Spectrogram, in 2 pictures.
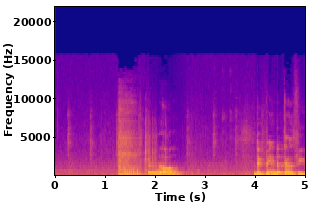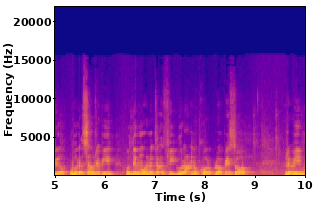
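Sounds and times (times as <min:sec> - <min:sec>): faint steady hum: 0:00.0 - 0:10.0
person's voice: 0:01.8 - 0:02.6, 0:09.6 - 0:10.0.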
